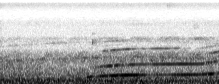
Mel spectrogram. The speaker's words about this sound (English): I can hear the ambulance a little bit.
